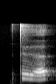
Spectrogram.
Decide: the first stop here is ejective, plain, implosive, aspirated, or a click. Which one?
plain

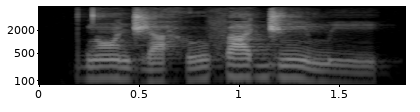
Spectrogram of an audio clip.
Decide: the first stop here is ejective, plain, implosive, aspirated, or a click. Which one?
plain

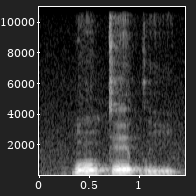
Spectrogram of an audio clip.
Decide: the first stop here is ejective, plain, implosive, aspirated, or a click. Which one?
implosive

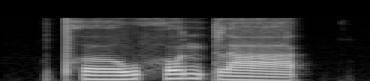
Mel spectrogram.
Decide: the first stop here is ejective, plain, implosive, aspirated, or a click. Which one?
aspirated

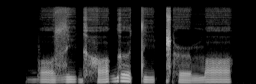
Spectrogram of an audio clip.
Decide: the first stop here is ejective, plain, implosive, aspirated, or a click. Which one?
plain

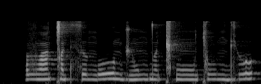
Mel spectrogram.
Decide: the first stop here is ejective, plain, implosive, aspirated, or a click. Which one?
click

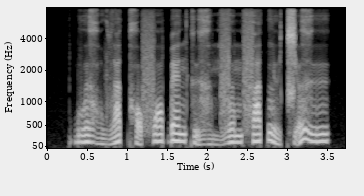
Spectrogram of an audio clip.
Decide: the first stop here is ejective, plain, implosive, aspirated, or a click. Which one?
implosive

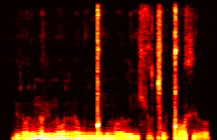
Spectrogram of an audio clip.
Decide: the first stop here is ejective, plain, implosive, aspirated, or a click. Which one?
click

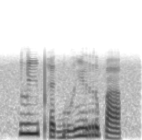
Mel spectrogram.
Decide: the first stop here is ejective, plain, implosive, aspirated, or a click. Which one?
aspirated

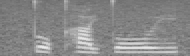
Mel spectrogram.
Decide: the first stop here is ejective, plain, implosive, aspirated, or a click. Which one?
plain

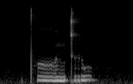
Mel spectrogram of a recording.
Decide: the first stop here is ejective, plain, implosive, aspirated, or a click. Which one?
aspirated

